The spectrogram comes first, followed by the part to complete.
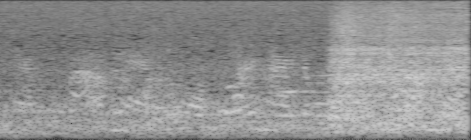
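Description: Automatic down-filling machine blowing a charge of down through its nozzle into a jacket: a loud, short hiss of compressed air that starts near the end.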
